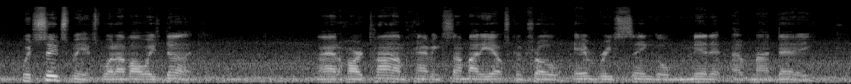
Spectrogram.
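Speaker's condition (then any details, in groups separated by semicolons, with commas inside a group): No condition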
